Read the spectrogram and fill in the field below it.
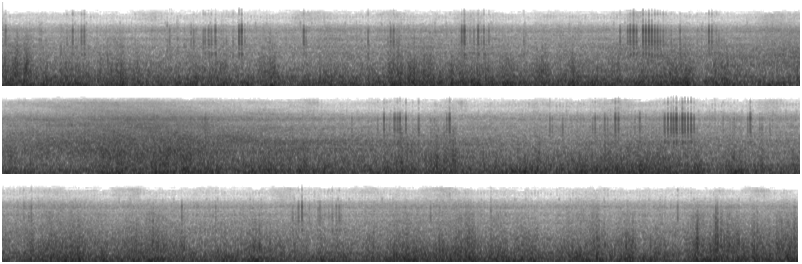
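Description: Wind roars and buffets steadily while riding fast outdoors.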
